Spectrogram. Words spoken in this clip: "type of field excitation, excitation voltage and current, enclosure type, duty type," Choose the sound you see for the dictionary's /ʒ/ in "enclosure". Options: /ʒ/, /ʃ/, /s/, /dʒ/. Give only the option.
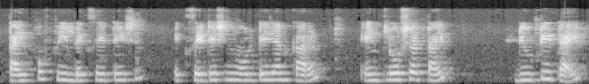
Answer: /ʃ/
